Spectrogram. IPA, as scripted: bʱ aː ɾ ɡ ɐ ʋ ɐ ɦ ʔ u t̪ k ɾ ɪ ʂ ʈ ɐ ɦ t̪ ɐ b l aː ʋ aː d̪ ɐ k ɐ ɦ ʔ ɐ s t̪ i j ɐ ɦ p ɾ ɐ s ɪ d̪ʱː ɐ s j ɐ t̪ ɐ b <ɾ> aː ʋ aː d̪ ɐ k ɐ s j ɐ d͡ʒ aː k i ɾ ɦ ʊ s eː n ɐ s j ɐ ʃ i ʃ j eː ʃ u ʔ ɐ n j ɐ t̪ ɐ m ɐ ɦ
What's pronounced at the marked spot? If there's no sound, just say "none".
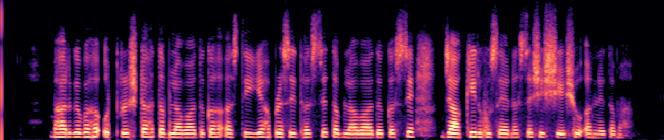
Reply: l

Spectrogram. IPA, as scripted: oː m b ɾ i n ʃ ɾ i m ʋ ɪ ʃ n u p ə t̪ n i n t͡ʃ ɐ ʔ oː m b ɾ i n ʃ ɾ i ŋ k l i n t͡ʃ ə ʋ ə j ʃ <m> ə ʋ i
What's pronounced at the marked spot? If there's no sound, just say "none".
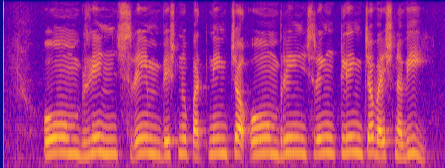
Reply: n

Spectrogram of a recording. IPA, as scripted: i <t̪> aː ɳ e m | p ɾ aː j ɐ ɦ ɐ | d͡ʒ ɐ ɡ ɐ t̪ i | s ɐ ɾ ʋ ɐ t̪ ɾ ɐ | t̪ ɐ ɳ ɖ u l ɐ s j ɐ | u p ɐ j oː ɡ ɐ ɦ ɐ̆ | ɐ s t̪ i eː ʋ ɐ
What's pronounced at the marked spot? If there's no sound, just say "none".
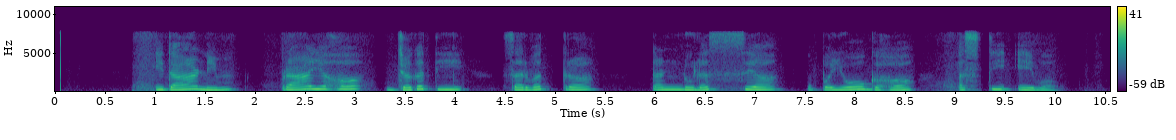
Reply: d̪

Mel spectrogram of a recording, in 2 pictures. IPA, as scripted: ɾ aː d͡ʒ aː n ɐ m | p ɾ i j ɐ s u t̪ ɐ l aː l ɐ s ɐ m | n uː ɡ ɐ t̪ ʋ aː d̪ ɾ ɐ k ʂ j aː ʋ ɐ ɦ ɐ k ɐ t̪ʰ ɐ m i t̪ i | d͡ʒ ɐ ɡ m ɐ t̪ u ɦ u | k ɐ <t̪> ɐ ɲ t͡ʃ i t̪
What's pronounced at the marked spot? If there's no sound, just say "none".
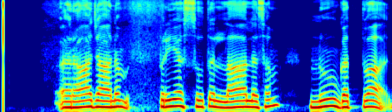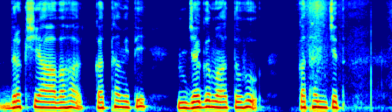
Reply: t̪ʰ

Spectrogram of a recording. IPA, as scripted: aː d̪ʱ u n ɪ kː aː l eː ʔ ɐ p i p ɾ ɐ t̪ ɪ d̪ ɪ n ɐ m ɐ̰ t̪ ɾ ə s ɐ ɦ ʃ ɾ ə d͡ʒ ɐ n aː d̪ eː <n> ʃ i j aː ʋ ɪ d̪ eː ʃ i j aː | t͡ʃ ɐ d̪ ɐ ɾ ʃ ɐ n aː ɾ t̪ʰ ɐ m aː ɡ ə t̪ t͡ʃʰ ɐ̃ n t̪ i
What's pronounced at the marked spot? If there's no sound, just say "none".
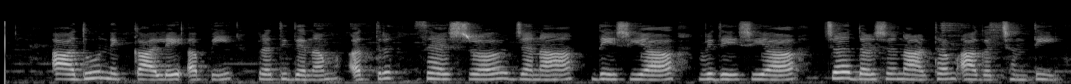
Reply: none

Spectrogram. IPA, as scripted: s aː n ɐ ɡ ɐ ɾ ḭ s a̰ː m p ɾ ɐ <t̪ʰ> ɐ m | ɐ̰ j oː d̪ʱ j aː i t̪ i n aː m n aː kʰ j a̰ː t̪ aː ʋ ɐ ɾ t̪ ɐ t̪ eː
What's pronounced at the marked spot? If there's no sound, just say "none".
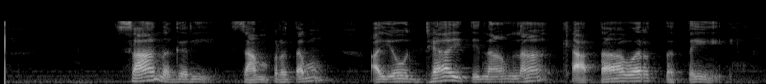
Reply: t̪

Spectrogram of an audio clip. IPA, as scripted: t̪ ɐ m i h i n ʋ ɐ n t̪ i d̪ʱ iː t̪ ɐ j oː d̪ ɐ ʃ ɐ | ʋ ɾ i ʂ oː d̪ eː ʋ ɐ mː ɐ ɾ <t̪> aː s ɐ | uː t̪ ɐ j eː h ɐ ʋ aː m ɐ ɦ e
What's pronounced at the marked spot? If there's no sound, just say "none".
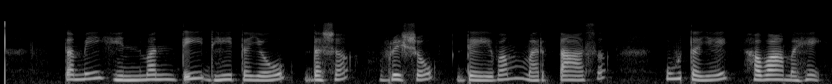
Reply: t̪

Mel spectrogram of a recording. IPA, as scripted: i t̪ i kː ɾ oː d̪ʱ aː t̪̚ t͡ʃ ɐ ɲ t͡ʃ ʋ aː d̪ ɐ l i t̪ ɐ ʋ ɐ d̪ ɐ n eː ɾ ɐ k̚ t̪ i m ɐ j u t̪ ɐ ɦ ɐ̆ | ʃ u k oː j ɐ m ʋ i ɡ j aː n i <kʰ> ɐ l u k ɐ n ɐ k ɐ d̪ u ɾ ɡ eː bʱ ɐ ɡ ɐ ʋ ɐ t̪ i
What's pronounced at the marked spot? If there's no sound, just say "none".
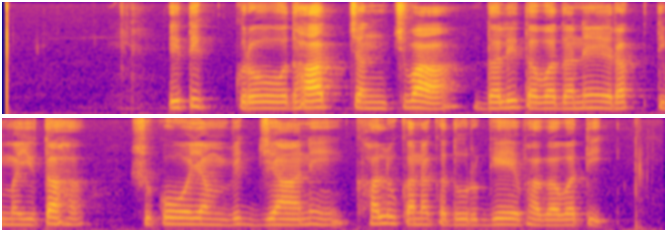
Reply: kʰ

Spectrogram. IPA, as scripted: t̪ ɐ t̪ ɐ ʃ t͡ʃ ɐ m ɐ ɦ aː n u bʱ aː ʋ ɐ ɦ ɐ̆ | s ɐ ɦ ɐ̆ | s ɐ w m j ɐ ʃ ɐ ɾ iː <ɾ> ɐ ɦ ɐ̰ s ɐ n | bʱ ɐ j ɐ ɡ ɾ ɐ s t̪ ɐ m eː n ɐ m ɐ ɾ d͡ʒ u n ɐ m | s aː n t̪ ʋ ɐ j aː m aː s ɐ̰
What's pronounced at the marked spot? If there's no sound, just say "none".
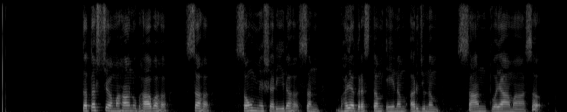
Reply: ɾ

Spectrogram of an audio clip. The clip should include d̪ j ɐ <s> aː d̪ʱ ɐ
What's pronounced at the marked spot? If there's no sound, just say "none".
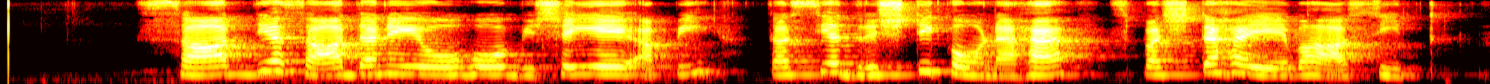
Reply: s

